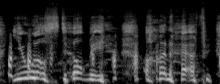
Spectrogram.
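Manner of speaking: high-pitched, laughing repeat of a punchline; can't get it out without laughing; laughing through words. Real, not acted. Retelling the tour guide's caveat, laughing through it.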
